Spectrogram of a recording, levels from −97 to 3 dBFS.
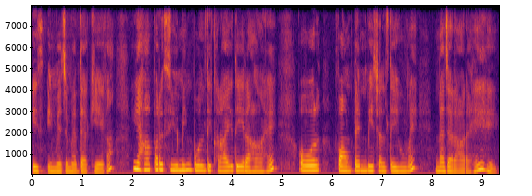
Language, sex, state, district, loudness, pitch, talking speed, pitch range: Hindi, female, Rajasthan, Jaipur, -19 LUFS, 215 Hz, 135 wpm, 190-245 Hz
